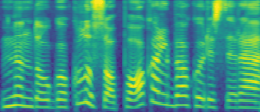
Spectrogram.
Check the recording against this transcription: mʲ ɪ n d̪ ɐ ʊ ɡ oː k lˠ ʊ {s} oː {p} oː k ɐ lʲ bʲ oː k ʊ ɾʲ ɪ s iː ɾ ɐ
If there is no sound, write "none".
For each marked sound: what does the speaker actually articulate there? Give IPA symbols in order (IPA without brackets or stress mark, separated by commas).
s, p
